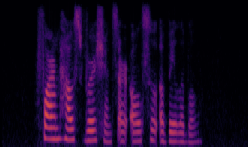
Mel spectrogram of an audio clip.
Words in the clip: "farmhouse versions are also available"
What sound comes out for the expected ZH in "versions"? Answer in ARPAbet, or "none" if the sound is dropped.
SH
